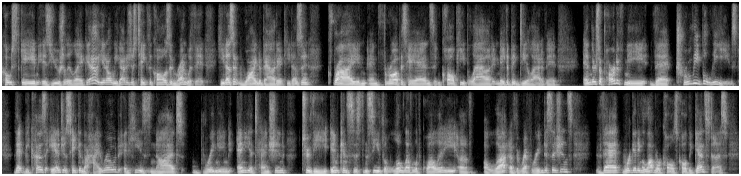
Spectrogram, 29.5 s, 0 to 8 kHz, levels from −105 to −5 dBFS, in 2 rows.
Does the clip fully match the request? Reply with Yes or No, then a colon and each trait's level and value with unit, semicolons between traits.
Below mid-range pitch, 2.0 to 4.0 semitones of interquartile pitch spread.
No: medium, 145 Hz; average, 3.5 semitones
